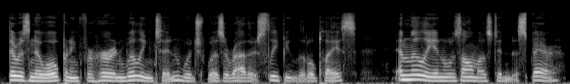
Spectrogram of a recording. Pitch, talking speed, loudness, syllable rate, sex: 170 Hz, 220 wpm, -17 LUFS, 6.4 syllables/s, female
